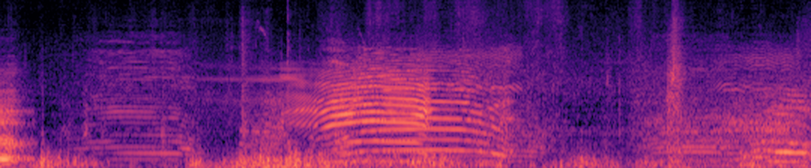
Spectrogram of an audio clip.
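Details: Cattle on a farm giving drawn-out, low moos that rise and fall, several calls overlapping across the recording with steady background noise.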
